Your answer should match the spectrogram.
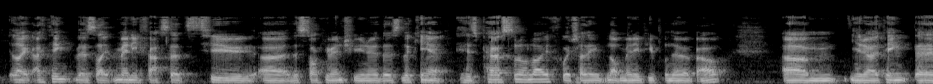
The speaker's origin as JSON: {"language": "English", "country": "Hong Kong", "tie": "born or raised there", "said": "I'm a local boy, I'm born and brought up in Hong Kong."}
